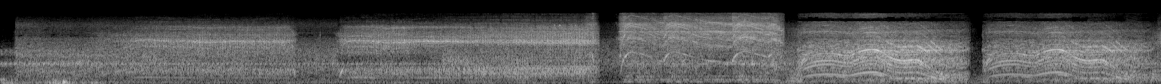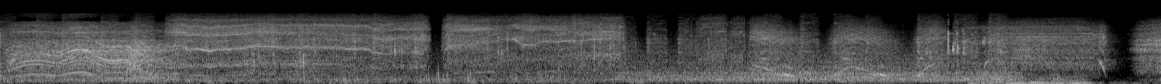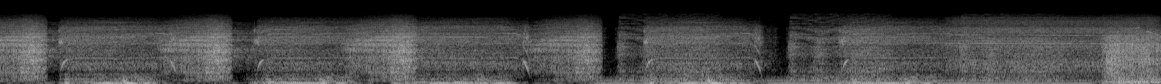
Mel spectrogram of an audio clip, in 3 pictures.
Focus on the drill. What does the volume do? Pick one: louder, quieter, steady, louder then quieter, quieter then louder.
quieter.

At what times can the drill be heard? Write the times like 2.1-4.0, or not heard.
0.0-34.7.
